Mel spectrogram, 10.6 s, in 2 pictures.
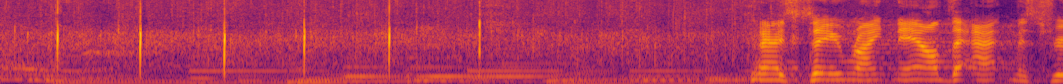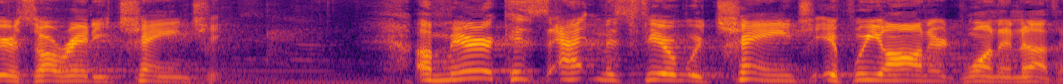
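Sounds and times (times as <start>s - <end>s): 
hand clapping: 0.0s - 4.5s
speech: 3.8s - 6.5s, 7.3s - 10.6s.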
